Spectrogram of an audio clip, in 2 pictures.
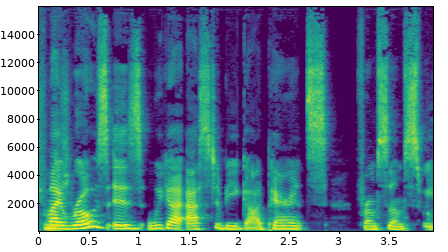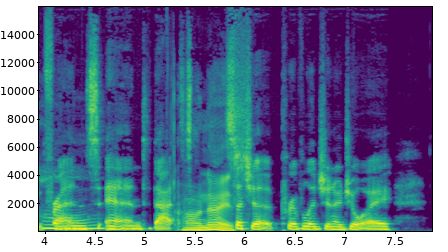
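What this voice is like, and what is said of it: Hoarse, strained voice. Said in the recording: “I lost my voice yesterday”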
